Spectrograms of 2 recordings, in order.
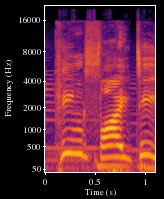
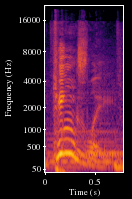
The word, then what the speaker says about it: King Sly T: I heard him say his name, King Sly T. It's like, I think what the funny thing about that is, like, people call his name Kingsley or Kingsley T or Kingsley T, but not Phil.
